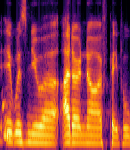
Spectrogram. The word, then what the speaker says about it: Neewer: answer oh no okay newer no you don't get to have a silent e no no new newer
